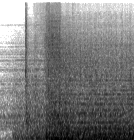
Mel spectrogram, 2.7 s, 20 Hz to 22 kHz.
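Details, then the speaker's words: Used VW T25 1600cc twin-port CT-code engine, first start on simple wiring after carb blowback on the previous try: brief crank, catches, steady even low idle, no knocks or misses; sounds healthy. "yeah yeah yes that sounded pretty healthy so there we go"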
